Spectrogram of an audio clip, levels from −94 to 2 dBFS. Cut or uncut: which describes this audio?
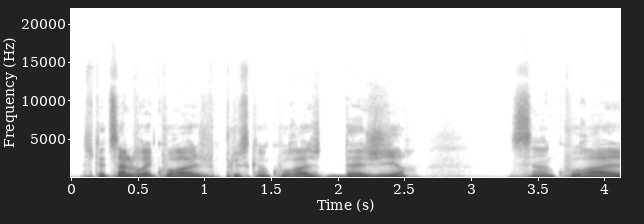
uncut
